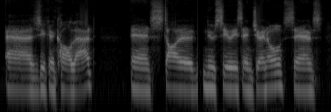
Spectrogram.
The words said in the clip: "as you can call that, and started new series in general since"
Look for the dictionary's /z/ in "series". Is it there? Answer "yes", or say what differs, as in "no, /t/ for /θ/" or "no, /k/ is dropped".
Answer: yes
